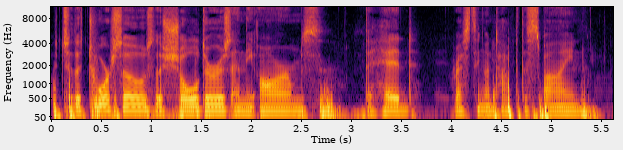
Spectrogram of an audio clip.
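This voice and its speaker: Low-voiced woman guiding a meditation. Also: steady tone, vocal fry, mellow, slight background noise, low-quality recording. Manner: measured, instructional, with pauses. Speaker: neurologist leading a guided meditation. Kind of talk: guided meditation narration.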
